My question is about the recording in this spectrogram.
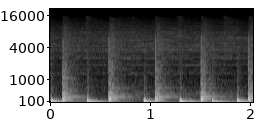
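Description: Raw, unmixed recording of a rock drum kit playing back, with kick drum hits about three to four a second along with snare and cymbals.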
